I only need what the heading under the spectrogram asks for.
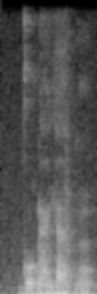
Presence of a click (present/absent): absent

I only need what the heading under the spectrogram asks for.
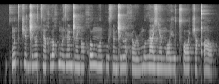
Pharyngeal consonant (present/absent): present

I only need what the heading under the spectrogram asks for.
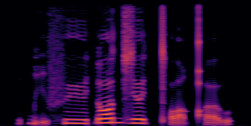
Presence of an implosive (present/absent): present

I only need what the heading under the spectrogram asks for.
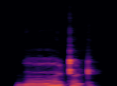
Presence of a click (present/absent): absent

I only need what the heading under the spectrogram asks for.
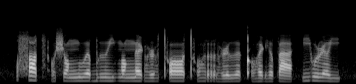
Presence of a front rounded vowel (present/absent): absent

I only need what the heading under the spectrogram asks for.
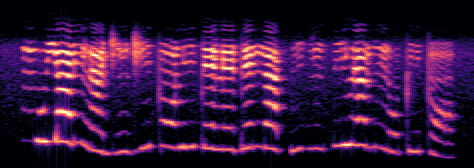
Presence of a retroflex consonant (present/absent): absent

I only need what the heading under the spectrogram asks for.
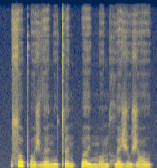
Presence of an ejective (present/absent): present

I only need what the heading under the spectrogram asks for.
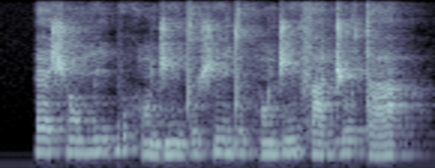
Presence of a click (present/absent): absent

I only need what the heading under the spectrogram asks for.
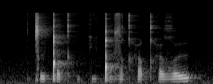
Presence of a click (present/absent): present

